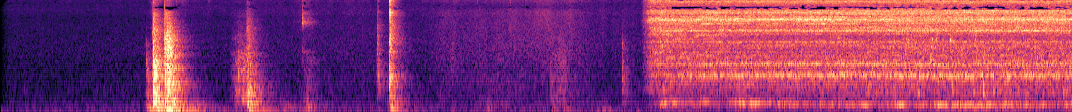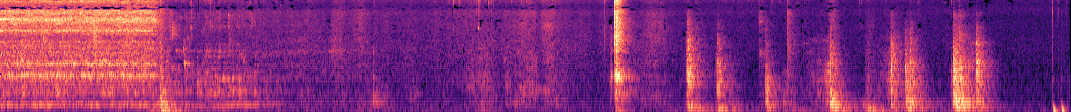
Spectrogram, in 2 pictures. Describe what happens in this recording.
I opened the bathroom door, turned on the light, and used running water at the sink. Before leaving, I switched the light off and closed the door.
